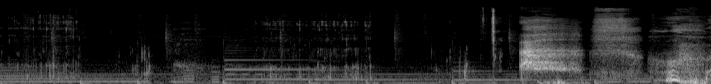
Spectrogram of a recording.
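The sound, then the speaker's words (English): Soft slurping as someone sips water over a quiet, steady hum, followed by two breathy, loud exhales, the second a satisfied gasp after the drink. “Let me sip on some of this water.”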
